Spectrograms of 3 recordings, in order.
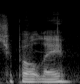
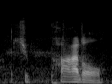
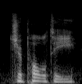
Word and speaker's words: Chipotle: to read words and Chap Chipotle was one of them. like chapat chapatle chapatle. It's like I remember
